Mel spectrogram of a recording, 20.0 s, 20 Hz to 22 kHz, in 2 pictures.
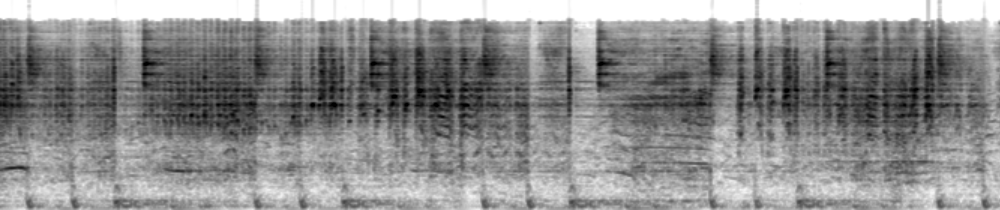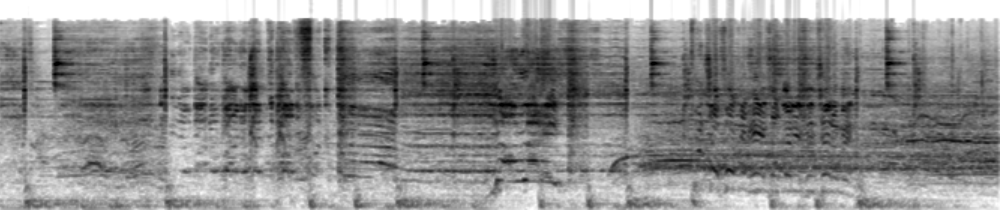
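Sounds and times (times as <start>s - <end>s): record scratching on turntable: 0.0s - 5.7s
loud hip hop beat: 0.0s - 20.0s.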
